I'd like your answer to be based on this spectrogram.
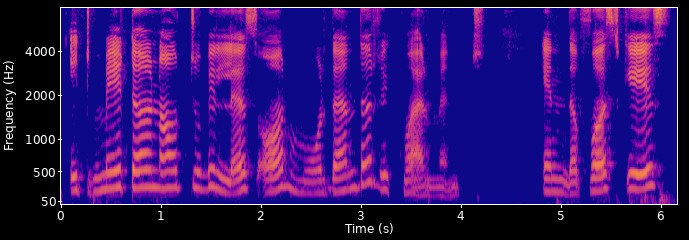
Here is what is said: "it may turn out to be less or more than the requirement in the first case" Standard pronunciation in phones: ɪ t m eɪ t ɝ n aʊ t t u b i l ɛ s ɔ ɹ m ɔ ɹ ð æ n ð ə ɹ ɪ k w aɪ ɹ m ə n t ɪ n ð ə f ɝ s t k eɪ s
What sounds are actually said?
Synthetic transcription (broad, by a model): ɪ t m eɪ t ɝ n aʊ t t u b i l ɛ s ɔ ɹ m ɔ ɹ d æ n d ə ɹ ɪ k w aɪ ɹ m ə n t ɪ n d ə f ɝ s t k eɪ s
